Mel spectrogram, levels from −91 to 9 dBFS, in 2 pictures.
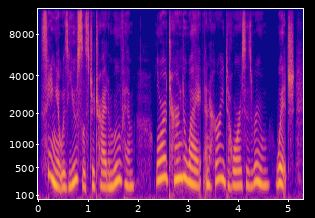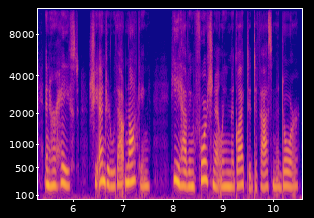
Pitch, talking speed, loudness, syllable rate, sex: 240 Hz, 185 wpm, -17 LUFS, 5.7 syllables/s, female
